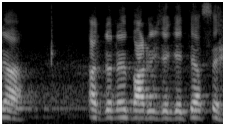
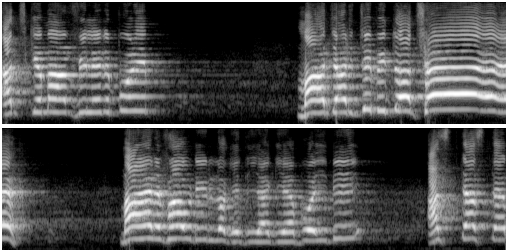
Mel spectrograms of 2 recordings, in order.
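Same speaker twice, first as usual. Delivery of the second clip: high, loud sermon shout; full-force preaching; 10 semitones higher, 16 dB louder than usual. Real, not acted. Preacher urging sons to sit at their mothers' feet, shouted exhortation. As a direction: cry it out to the crowd, much higher and louder.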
